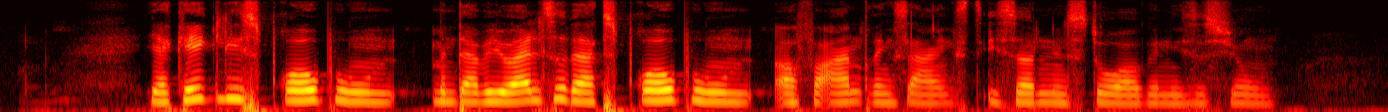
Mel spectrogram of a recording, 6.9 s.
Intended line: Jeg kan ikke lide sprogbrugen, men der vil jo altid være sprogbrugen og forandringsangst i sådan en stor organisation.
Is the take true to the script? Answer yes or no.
yes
